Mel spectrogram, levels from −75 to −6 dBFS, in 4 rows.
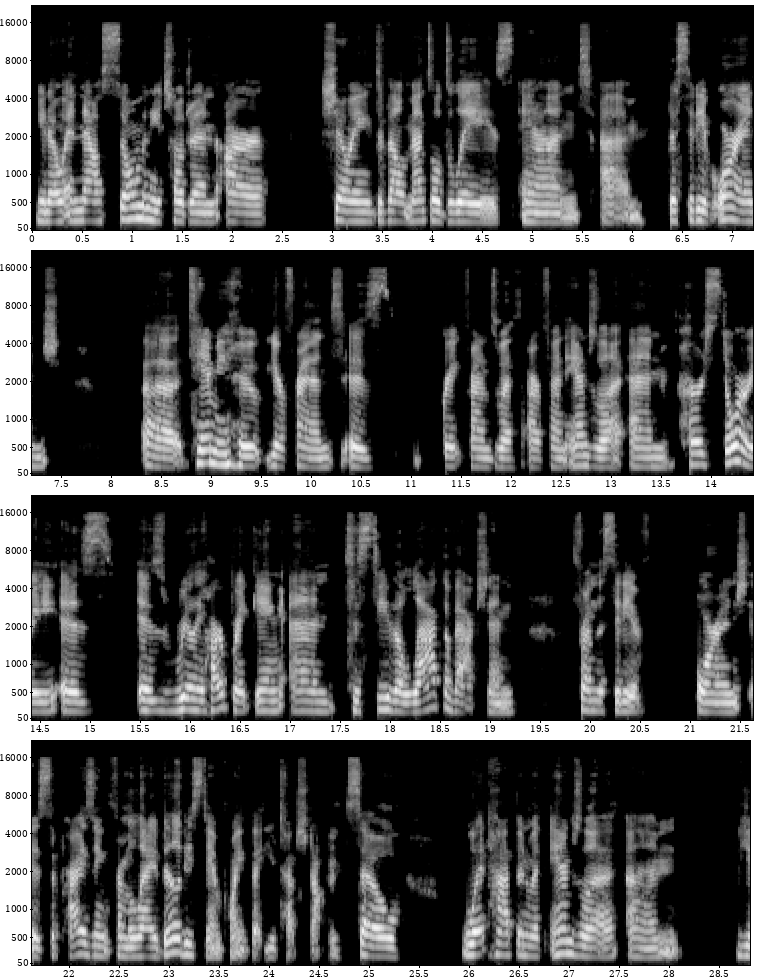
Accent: American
